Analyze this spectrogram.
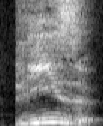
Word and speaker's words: please: Please respect the rules. Donc là, il faut faire attention. Le EA, c'est souvent un long I, donc ça va être please, ok?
